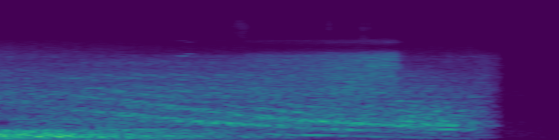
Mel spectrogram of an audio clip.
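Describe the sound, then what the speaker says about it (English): Simulated locomotive engine from a JMRI virtual sound decoder shutting down, a steady loud broadband rumble and hiss that holds evenly, then cuts off abruptly near the end into silence. "you're going to hear the engine shut down, and the sounds will go away"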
